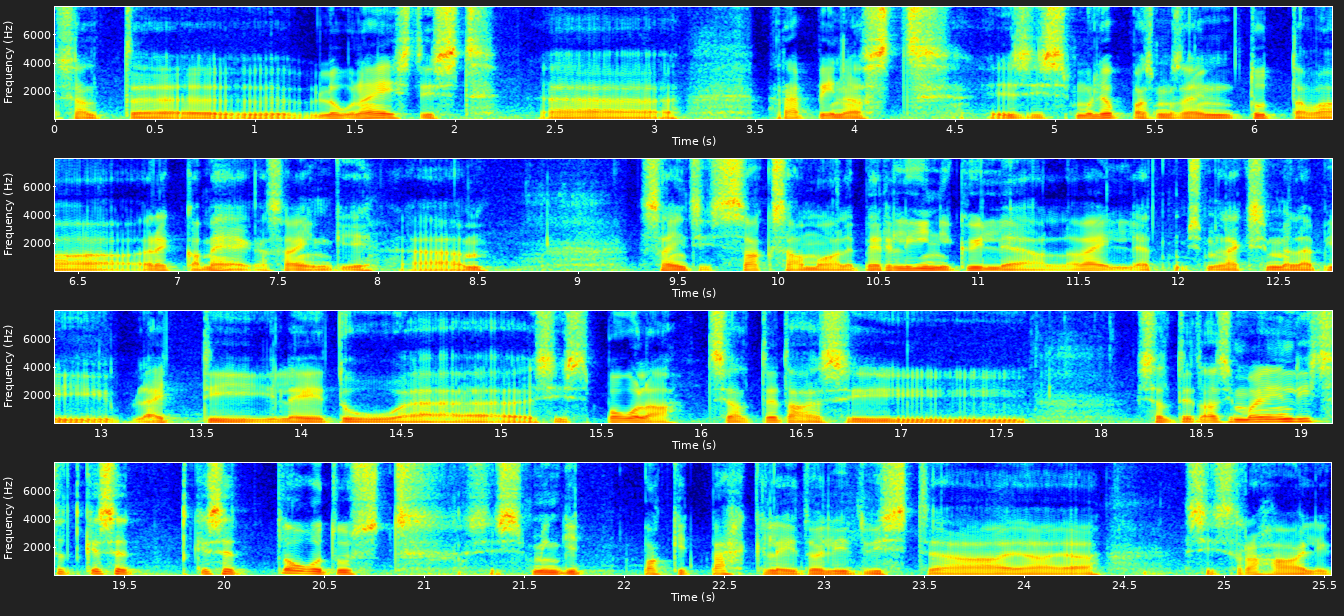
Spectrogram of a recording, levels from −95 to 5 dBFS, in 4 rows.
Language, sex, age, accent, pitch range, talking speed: English, male, 30-49, Finnish, 85-115 Hz, 125 wpm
